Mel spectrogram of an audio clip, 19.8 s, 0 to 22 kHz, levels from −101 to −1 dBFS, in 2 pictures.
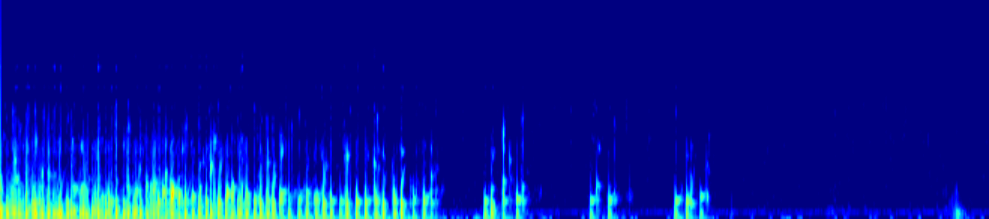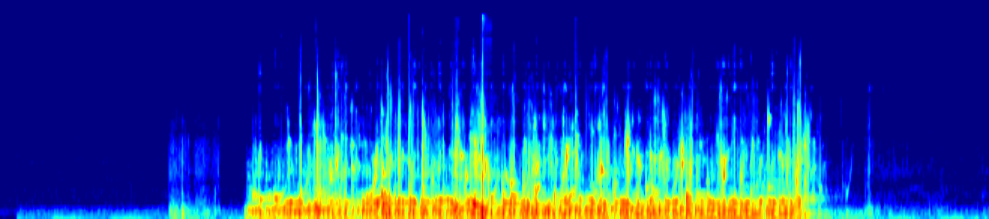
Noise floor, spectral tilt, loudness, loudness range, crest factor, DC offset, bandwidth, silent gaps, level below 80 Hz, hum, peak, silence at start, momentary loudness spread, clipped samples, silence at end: -87 dBFS; -11.5 dB/octave; -23 LUFS; 24 LU; 26 dB; under 0.1%; 4.3 kHz; none; -38 dBFS; none; 0 dBFS; 0 s; 26 LU; under 0.1%; 1.75 s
